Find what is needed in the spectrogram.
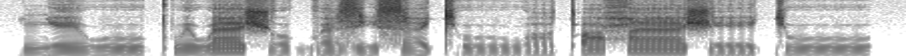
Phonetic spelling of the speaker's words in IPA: ɲ eː˩ w uː˨ kʷʼ e˨ w æ˥ ʃ o˩ ɡʷ æ˩ z i˩ s æ˨ cʰ uː˩ w ɒ˩ tʼ ɒ˦ ħ æː˦ ʃ eː˩ c uː˦

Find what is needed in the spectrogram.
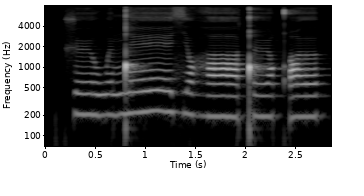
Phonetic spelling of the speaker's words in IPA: t͡ʃ ʏː w ʏ ŋ͡ǃ eː zʲ ɔ ɦ aː ǃ ʏː qʼ ə

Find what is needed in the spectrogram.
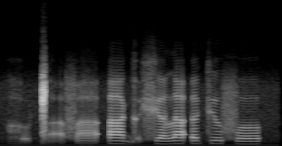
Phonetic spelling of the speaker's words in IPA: ɦ o̰˩ ɡ͡ǁ a̰˩ f a˩ ʔ a˥ ɡ ə̰˩ xʲ ʌ˥ l a˥ ʔ ə˥ kʲ u˥ f o˥

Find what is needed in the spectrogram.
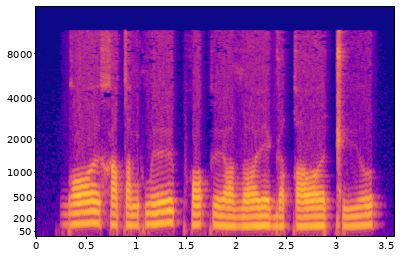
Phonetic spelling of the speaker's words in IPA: ɡ ɔː ə̯ x ɔ tˤ ɐ n k w øː pʰ ɔ k øː ʊ̯ ðˤ øː ɪ̯ ɖ y q ɔː ə̯ ǁ yː ʊ̯

